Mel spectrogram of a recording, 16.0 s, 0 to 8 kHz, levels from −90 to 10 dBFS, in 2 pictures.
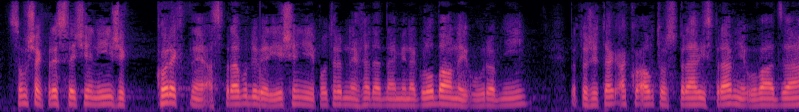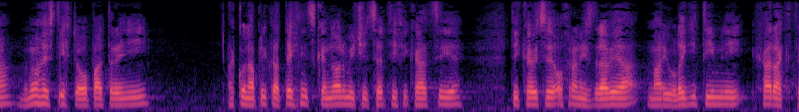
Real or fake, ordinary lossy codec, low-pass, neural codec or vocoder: real; none; none; none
